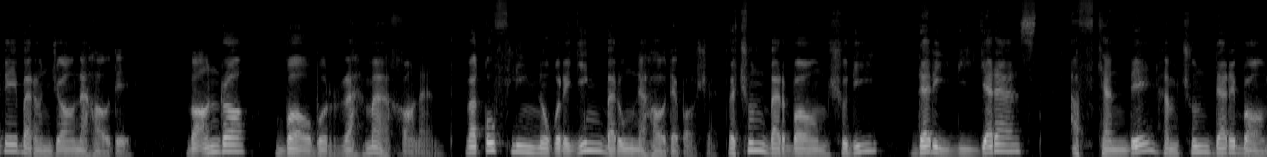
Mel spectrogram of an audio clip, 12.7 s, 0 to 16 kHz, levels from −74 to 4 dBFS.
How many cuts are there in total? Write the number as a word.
two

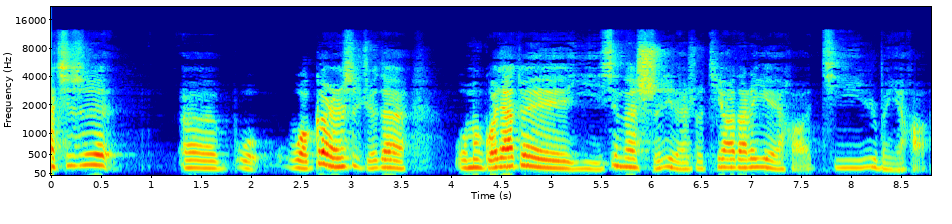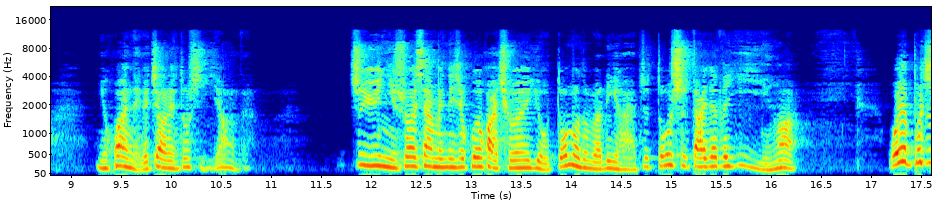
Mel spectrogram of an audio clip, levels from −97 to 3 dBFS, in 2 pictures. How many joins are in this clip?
zero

